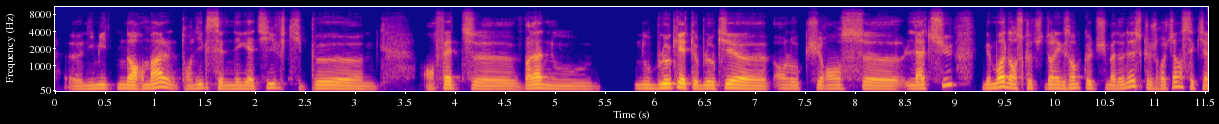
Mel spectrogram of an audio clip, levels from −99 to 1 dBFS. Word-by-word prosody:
heu, 110 - -7
limite 125 +4 -4
normal. 135 - +3
Tandis 115 +4 -5
que 150 - -7
c'est 125 - -3
le 115 - -6
négatif 120 +5 -3
qui 105 - -14
peut, 120 -1 0
hem, 105 -1 -12 0.5
en - - -7
fait, 135 -1 0
heu, 110 -3 -3
voilà 135 +5 +5
nous 115 -3 -8 0.4
nous 130 0 -3
bloquer, 155 +4 +6
te - - -2
bloquer, 130 +3 +3
heu, 115 -3 +3
en 130 - -7
l'occurrence, 125 +1 -6
heu, 115 -2 0
là-dessus. 130 - -1 0.3
Mais 130 - -2
moi 180 +5 +8
dans 145 -5 +4
ce - - -8
que 135 - -3
tu 130 - -14
dans 135 - +2
l'exemple 135 +2 -1
que 140 - -3
tu 130 0 -9
m'as 120 - -3
donné, 185 +12 0
ce - - -10
que 130 - -5
je 115 - -11
retiens 185 +10 -2
c'est 145 - -6
qu'il 125 - -5
125 Hz, 225 wpm, -22 LUFS, 115-135 Hz, 0.5 s, moi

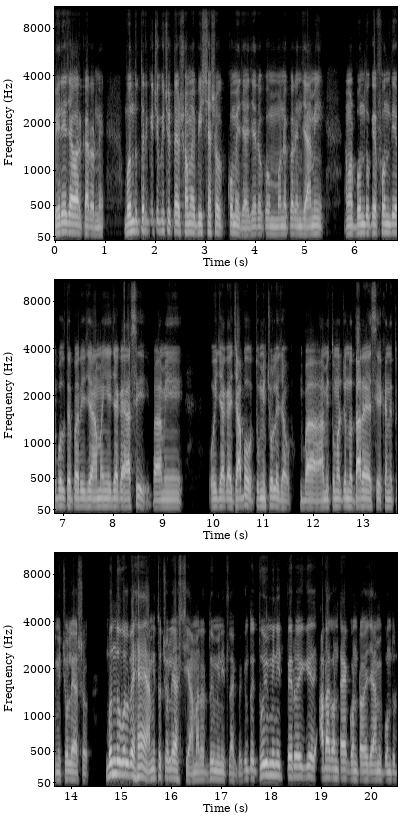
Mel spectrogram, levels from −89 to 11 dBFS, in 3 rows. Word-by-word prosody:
বেড়ে 115 +4 +4
যাওয়ার 115 -2 +7
কারণে 95 -2 0 0.5
বন্ধুত্বের 135 +4 +3
কিছু, 135 +1 -4
কিছুটা 135 -1 -2 0.2
সময় 120 -1 +3
বিশ্বাসও 120 0 +1 0.2
কমে 115 -2 +2
যায়। 90 -1 -1
যেরকম 100 +1 -4 0.2
মনে 100 0 -2
করেন 105 -1 -2
যে - - +2
আমি 110 +1 0 0.6
আমার 105 +1 +1
বন্ধুকে 115 0 +2
ফোন 120 0 +2
দিয়ে 120 -1 +3
বলতে 115 0 0
পারি 110 0 +2
যে, 110 - +2
"আমি 110 +1 0
এই - - -3
জায়গায় 105 -1 +2
আছি 125 +4 -4 0.3
বা 95 - -1
আমি 100 0 -3 0.9
ওই 105 - 0
জায়গায় 105 -2 +1
যাবো, 110 +4 +3 0.2
তুমি 110 0 0
চলে 115 -1 +1
যাও। - - -2 0.3
বা 95 0 +3 0.2
আমি 100 +1 -1
তোমার 105 -1 -1
জন্য 105 -1 0
দাঁড়ায় 105 0 +5
আছি 95 - -9
এখানে 100 0 -3
তুমি 100 0 -5
চলে 110 -1 +1
আসো।" - - -8 0.5
বন্ধু 180 +3 +6
বলবে, 165 -2 +5
"হ্যাঁ, 145 -1 +5
আমি 120 +3 -1
তো - - 0
চলে 125 0 0
আসছি। 105 - -12
আমার 100 +2 -3
আর 105 - -10
২ 115 - -1
মিনিট 105 -3 -4
লাগবে।" 90 -1 -9
কিন্তু 120 +1 -5 0.2
২ 160 +2 +5
মিনিট 160 -2 +1
পেরোয় 145 0 +3
গিয়ে 145 0 +1 0.2
১/২ 130 +1 +4
ঘন্টা, 125 -2 -2
১ 120 - -7
ঘন্টা 110 -1 -2
হয়ে 105 -1 -2
যায় 105 0 +1
আমি 110 - -3
বন্ধুর 105 -1 -6
110 Hz, 200 wpm, -22 LUFS, 105-125 Hz, 0.9 s, যাওয়ার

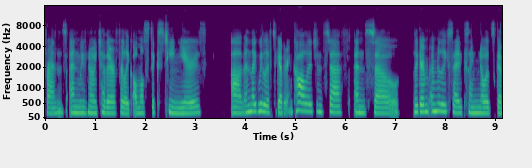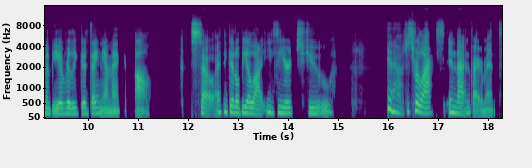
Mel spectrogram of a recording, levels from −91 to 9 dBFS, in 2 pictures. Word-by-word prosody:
friends, 175 - -3
and 195 0 +2
we've 195 -1 -2
known 190 -1 +2
each 190 +3 -6
other 185 -2 +2
for, 190 0 -1
like, 170 -1 +1
almost 185 0 -2
16 190 -1 -2
years, 180 +3 -1 0.5
um, 190 -1 +2
and, 215 +3 +2
like, 240 0 +3
we 250 - +3
lived 215 -4 +1
together 185 -3 +1
in 210 - -5
college 250 -3 +4
and 225 -2 -1
stuff, 205 -3 +1 0.2
and 200 -1 0
so, 180 -2 0 0.3
like, 220 +1 +2
I'm 230 +1 +4
I'm 245 0 +4
really 240 -1 +2
excited 200 -4 -1
'cause - - -8
I 195 - 0
know 190 -1 +1
it's 185 0 -2
gonna 180 -2 0
be 175 - 0
a 170 - +2
really 175 0 0
good 175 0 0
dynamic, 95 - -1 0.3
uh, - - +1 0.9
so - - +2
I 205 - -2
think 220 0 -2
it'll 195 -2 +3
be 195 0 +1
a 180 - +4
lot 165 -5 +1
easier 185 -2 0 0.3
to 180 +4 -3 1.1
you 325 -4 +5
know, 210 -5 0
just 230 +5 -4
relax 185 -6 +3
in 205 -2 +3
that 175 -1 +3
environment. 195 +4 -4
190 Hz, 180 wpm, -23 LUFS, 180-215 Hz, 1.1 s, you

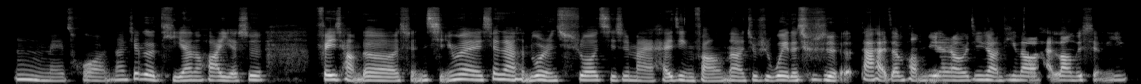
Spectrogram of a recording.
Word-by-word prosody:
嗯， 235 - -1 0.3
没 170 -1 -9
错 180 +2 -8
儿。 170 - -10
那 210 0 -3
这 215 +5 -2
个 230 -4 +3
体 195 -2 -7
验 185 +2 +1
的 190 - -3
话 195 -1 -1
也 170 -2 0
是 200 +3 0 0.5
非 220 -1 +7
常 215 +1 0
的 180 -3 +1
神 185 +2 -5
奇， 200 0 -1
因 205 +2 0
为 225 -3 +3
现 235 +4 0
在 220 -3 +4
很 225 -2 0
多 205 +2 +4
人 180 0 0
说， 195 +1 0
其 195 0 -4
实 195 +1 -3
买 175 -4 -4
海 170 +2 0
景 185 -3 -1
房 165 +2 -3
呢， 185 -2 -1
就 195 +2 -4
是 190 +1 -3
为 195 +1 +4
了 185 - +2
就 200 +3 -3
是 210 +6 +1
大 205 -3 +3
海 - - +2
在 190 -1 0
旁 190 -1 -3
边， 200 0 0
然 190 -1 +1
后 185 - -1
经 210 +1 -1
常 195 -3 +2
听 200 +2 -2
到 195 - +2 0.2
海 - - -2
浪 195 -1 +2
的 200 - -1
声 205 +2 -8
音。 205 +1 -7
195 Hz, 290 characters per minute, -21 LUFS, 185-205 Hz, 0.5 s, 非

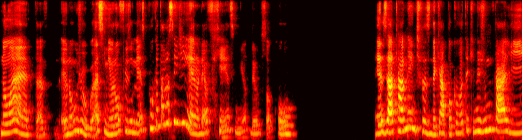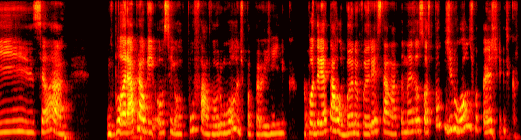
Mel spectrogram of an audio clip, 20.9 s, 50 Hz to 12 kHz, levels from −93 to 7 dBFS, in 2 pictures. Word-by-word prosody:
Não 225 +1 -2
é? 225 -9 +2
Tá 165 -2 -10
c - - -20 0.3
eu 180 - -5
não 245 +8 -5
julgo. 185 -11 -5
Assim, 240 -8 +6
eu 195 - -3
não 210 - -4
fiz 275 -2 -5
o - - -4
mesmo, 265 +6 -6
porque 335 +3 -5
eu - - -10
estava 435 +1 -5
sem - - +9 0.2
dinheiro, 215 - 0
né. 200 +3 -6
Eu 250 - -6
fiquei, 265 +2 -6
assim: 295 -5 -7
“Meu 270 +4 -13
Deus, 105 +1 -13
socorro!”. 200 -1 -9 1.6
Exatamente, 265 +8 +5
falei 260 -6 -5
assim: 210 - -3
"Daqui 190 0 -4
a - - +4
pouco 190 +1 -8
eu - - -8
vou 230 - -6
ter 280 +3 -10
que 260 -2 -10
me 270 +1 -2
juntar 280 +1 0
ali, 250 +2 -5
sei 245 +1 +2
lá, 255 - -1 0.8
implorar 230 +3 +7
pra 310 -3 +4
alguém: 270 -3 +1
'Ô 230 - -7
senhor, 235 -4 +2
por 305 +2 -9
favor, 205 -9 -5
um 220 - -8
rolo 255 +6 -5
de - - -5
papel 200 -2 -10
higiênico'. 215 +3 -9 0.3
Eu 210 - -14
poderia 230 0 +4
tá 285 -4 +5
roubando, 220 -4 -1
eu 215 - -8
poderia 215 +2 -4
estar 260 -2 +2
matando, 205 +3 -9
mas 245 +1 -6
eu 270 - -2
só 270 -1 +2
estou 410 +12 -7
pedindo 325 -3 -3
um - - -4
rolo 300 +9 +1
de 390 - -6
papel 295 -3 -5
higiênico." 275 +1 -10
245 Hz, 200 wpm, -24 LUFS, 215-275 Hz, 1.6 s, sem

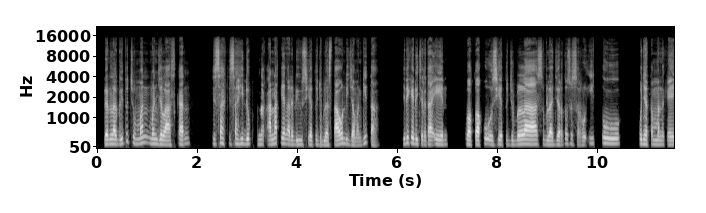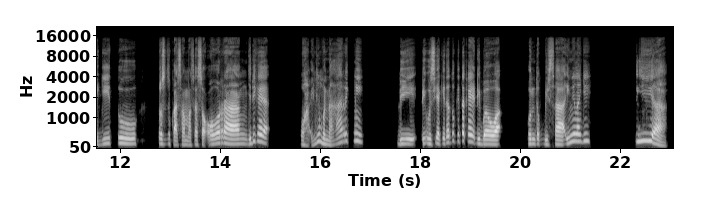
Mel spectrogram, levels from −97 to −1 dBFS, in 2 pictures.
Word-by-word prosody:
dan 150 0 +5
lagu 145 0 +4
itu 245 +10 -5
cuman 180 0 -2
menjelaskan 150 -1 +2 0.5
kisah-kisah 155 -1 0
hidup 155 0 -1
anak-anak 145 +3 +1
yang 165 -1 0
ada 140 - 0
di 135 0 -6
usia 135 0 -2
17 125 -3 -4
tahun 140 +5 +6
di 155 - -7
zaman 115 -3 -2
kita. 190 +8 -5 0.5
Jadi 160 +3 +1
kayak 180 -3 +2
diceritain, 140 0 +1 0.4
waktu 140 -1 +4
aku 150 +3 +5
usia 140 +1 +1
17, 145 +2 +5
belajar 130 0 +2
tuh, 155 -1 -8
seseru 130 -4 -6
itu, 170 -1 -1 0.4
punya 150 -1 +2
teman 140 -1 -3
kayak 130 -1 -1
gitu, 165 0 -3 0.4
terus 160 -2 -1
suka 150 -4 0
sama 130 -1 -5
seseorang. 155 +3 +2
Jadi 160 +9 -5
kayak, 230 0 +2 0.7
wah - - -6
ini - - -10
menarik 170 - -5
nih. 245 -3 -5 0.7
Di 155 +1 -3
di 165 - -6
usia 160 +1 0
kita 195 +4 -3
tuh, 255 - -10
kita 235 +2 -1
kayak 220 -3 +1
dibawa 145 -2 +5 0.6
untuk 155 0 -5
bisa 140 -1 +2
ini 205 +7 -3
lagi 240 +1 -2 0.9
iya. 250 +2 +1
155 Hz, 145 wpm, -24 LUFS, 140-170 Hz, 0.9 s, tahun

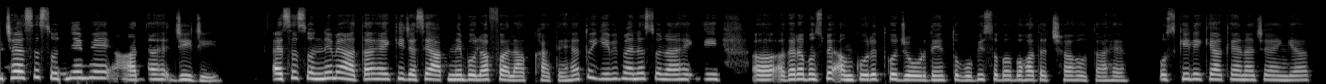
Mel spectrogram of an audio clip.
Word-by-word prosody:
अच्छा, 275 +3 +2
ऐसा 310 +2 +4
सुनने 285 -1 0
में 300 0 0 0.2
आता 230 +3 0
है 230 -1 0
जी, 210 +2 +1
जी। 175 -1 -5 0.5
ऐसा 250 +5 +5
सुनने 275 0 +3
में 290 - +1
आता 235 -1 +3
है 250 0 +2
कि 255 +2 -3
जैसे 235 +1 +1
आपने 220 0 +3
बोला 220 0 +3
फल 225 -3 +1
आप 190 -1 -3
खाते 185 -2 -5
हैं 230 - -1
तो 320 +7 -5
ये 250 -3 -2
भी 260 - -3
मैंने 260 -1 +1
सुना 240 -3 0
है 235 0 0
कि 240 0 -4 0.4
अ, - - 0
अगर 220 +2 +3
हम 240 0 +2
उसमें 260 +3 0
अंकुरित 225 +2 +2
को 240 -1 +3
जोड़ 200 -1 +3
दें 205 +1 -1
तो 220 +2 -4
वो 195 0 -2
भी 230 +4 -3
सुबह 215 -1 -3
बहुत 210 0 -1
अच्छा 205 +1 -4
होता 190 -2 -4
है। 185 -1 -5 0.4
उसके 255 +2 -4
लिए 245 0 -1
क्या 230 -1 0
कहना 220 -2 -1
चाहेंगे 205 -2 -3
आप? 205 +1 -5
225 Hz, 225 wpm, -23 LUFS, 205-250 Hz, 0.5 s, ऐसा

